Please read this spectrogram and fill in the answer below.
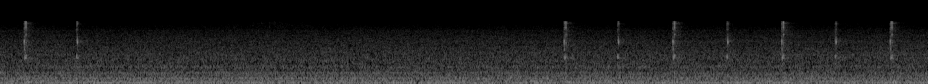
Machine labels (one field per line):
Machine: valve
